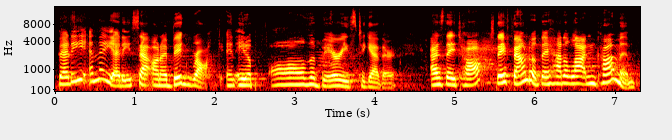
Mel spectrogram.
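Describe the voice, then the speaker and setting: A woman's voice: sits high, big pitch swings, normal speed, a bit bright. A woman narrating a scripted children's puppet show as storyteller, explaining things and addressing the characters. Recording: long hall reverb.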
